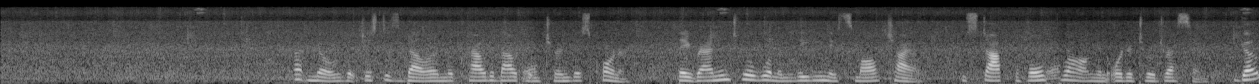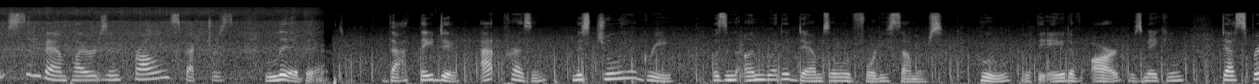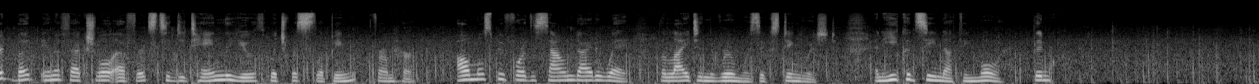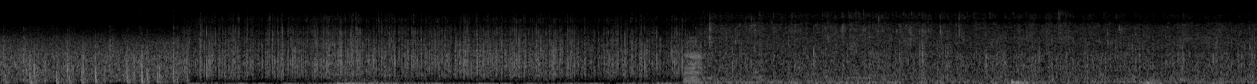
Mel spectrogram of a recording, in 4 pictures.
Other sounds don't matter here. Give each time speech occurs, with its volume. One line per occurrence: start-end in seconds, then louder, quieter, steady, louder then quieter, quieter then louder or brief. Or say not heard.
2.9-35.8 steady.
